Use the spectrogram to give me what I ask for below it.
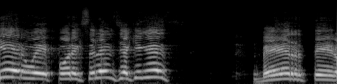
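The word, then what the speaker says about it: Werther: no ocasionar mayores problemas es werter o verter como debería ser en su pronunciación el efecto verter se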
